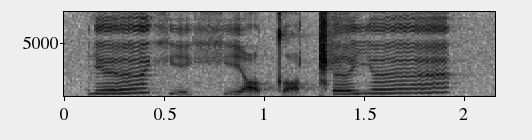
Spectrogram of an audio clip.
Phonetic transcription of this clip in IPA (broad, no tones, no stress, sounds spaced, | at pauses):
ɾʲ ə̃ː xʲ ḛ xʲ ḛ tˤ ḭ ǁ ə j ə̃ː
